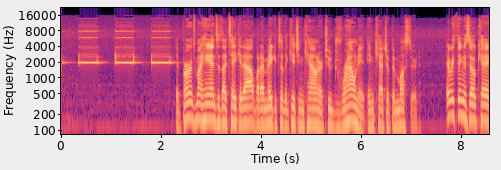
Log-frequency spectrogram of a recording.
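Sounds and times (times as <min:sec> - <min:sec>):
electronic beeps from a microwave oven after heating a hot dog and bun: 0:00.0 - 0:02.5
speech: 0:02.3 - 0:08.5.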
